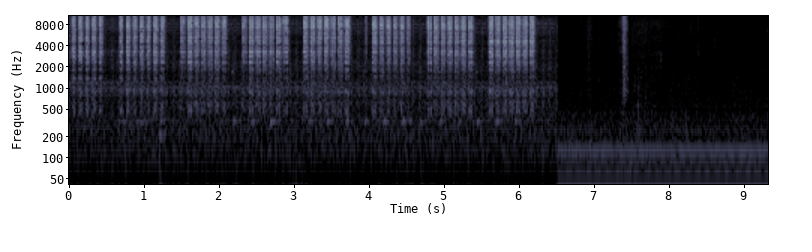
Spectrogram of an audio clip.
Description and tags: Taxi paper meter
a taxi meter machine printing the receipt and than the driver tearing it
